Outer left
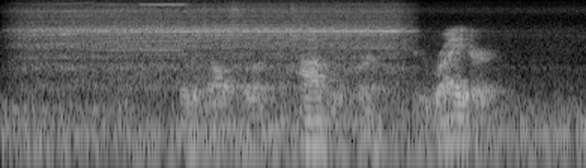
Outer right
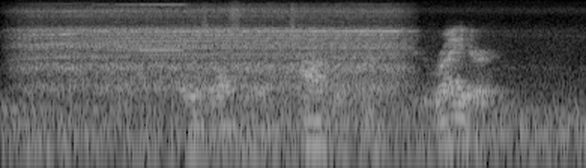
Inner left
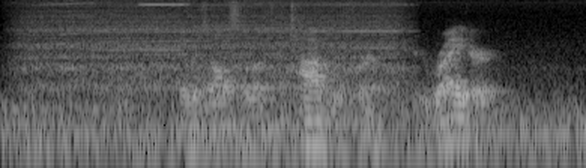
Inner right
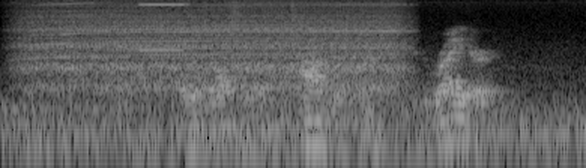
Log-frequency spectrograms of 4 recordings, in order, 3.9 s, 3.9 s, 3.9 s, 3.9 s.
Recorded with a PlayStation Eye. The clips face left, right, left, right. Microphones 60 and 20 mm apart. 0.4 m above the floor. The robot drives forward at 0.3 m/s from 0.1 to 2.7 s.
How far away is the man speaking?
About 0.8 m.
